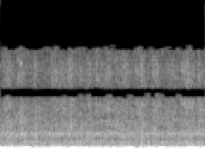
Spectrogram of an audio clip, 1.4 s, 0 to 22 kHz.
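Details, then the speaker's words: 1976 Dodge Dart Swinger 340 V8 idling after small tune fixes including vacuum advance: deep, even burble with steady rhythm, no misfire or ticking; now runs sweet instead of grumpy. "yeah there's the difference between a grumpy hunk of fairly drivable junk and a sweet running car"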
